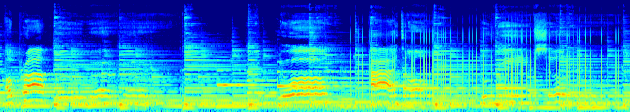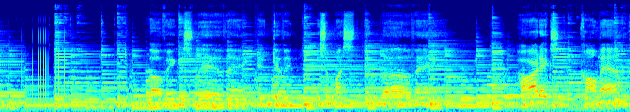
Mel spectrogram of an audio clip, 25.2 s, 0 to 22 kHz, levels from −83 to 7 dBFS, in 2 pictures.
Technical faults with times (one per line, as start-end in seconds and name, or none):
7.02-13.91 train of clicks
